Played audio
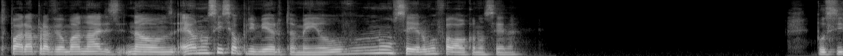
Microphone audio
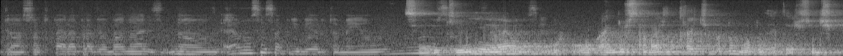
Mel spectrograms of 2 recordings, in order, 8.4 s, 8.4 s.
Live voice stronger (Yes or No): Yes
